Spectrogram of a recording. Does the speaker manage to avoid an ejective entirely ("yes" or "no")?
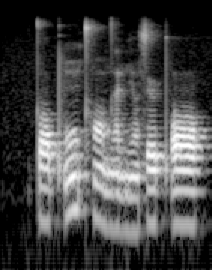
no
